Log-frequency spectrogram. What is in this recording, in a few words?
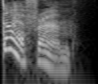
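"diaphragm", British English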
